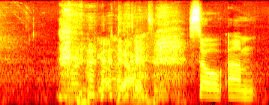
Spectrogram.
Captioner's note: laughter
